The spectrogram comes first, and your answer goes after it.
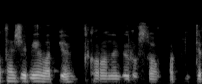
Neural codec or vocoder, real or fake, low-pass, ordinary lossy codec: none; real; 7.2 kHz; Opus, 16 kbps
